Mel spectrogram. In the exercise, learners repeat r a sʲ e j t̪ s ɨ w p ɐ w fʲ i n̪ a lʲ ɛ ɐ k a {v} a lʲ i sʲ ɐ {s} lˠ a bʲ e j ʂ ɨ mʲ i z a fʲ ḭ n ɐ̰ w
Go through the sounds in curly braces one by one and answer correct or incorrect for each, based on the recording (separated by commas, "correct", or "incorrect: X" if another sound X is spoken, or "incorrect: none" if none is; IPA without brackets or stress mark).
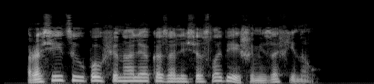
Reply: incorrect: z, correct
